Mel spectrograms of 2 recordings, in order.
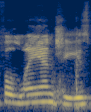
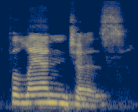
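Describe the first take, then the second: First: The E is said as a long vowel. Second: The E is said as a short vowel. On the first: "I make it a long vowel" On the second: "They make the E um, a short vowel"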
